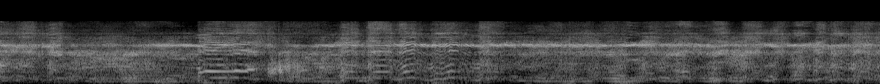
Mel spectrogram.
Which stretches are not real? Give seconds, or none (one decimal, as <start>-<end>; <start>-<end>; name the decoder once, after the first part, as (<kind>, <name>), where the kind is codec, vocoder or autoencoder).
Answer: 0.0-3.9 (codec, DAC); 4.8-8.8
